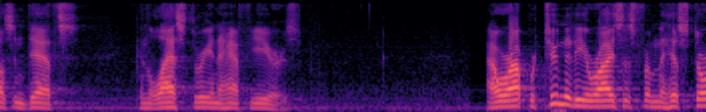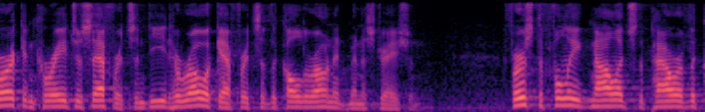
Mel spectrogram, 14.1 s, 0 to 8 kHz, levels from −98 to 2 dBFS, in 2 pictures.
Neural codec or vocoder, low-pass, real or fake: none; 7.2 kHz; real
